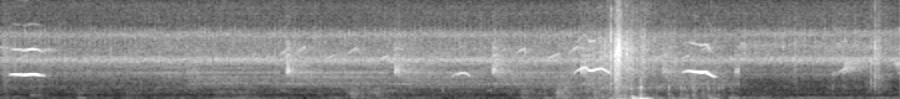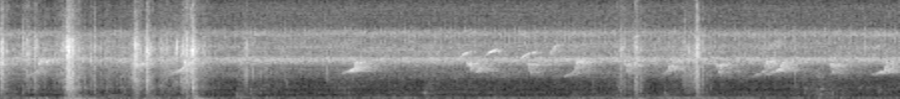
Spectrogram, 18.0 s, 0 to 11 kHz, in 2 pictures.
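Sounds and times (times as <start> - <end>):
high insect drone: 0.0 - 18.0
eagle chick chirping: 5.7 - 7.4.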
